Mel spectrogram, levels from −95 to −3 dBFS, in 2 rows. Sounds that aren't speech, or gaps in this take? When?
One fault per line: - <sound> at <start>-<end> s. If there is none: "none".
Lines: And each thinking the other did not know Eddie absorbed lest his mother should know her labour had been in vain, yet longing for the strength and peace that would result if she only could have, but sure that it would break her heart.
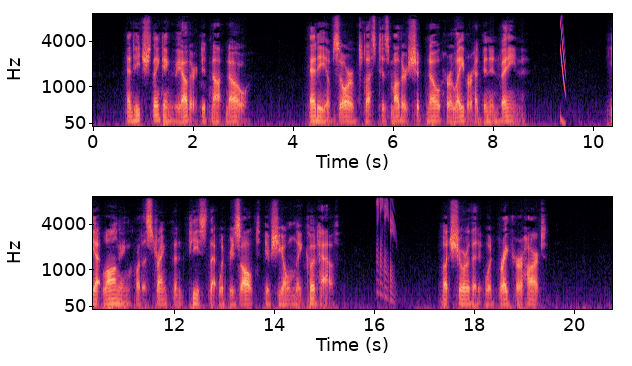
- chirp at 9.3-9.5 s
- chirp at 16.1-16.5 s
